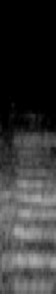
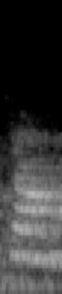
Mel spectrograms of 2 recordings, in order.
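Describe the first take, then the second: No difference in how they are said.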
